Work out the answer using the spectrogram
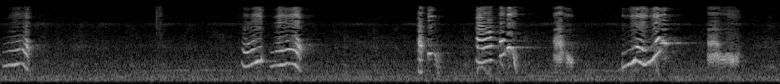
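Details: Pet parrot talking, known to say papa, mummy and Radhe Radhe; paired wavering syllables and brief squeaky notes scattered through a quiet room, repeated several times.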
